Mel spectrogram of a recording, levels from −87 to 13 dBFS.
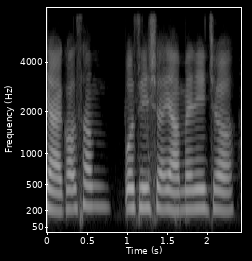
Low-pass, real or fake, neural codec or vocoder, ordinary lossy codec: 7.2 kHz; real; none; none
